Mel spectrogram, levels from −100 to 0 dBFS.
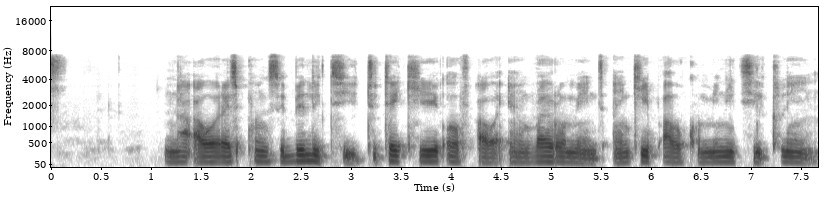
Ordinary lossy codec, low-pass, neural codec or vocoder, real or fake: none; 7.2 kHz; codec, 16 kHz, 4 kbps, FreqCodec, larger model; fake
